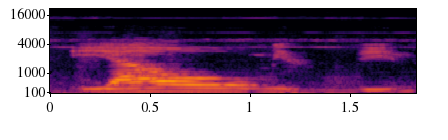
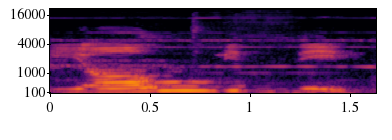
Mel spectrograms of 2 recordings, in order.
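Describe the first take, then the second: First: The u sound of the first syllable becomes o. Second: The a sound of the first syllable becomes o. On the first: "Yau wawunya jadi o" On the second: "yau ya-nya jadi o"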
